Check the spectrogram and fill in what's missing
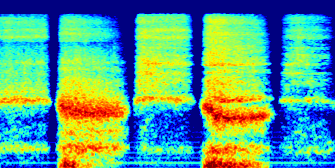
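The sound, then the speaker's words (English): A person demonstrates the rapid, shallow breathing of a panic attack: five quick, loud gasping breaths, alternating sharp inhales and exhales in a steady, hurried rhythm with no talking. “And it's not a breath, like this is how I was breathing.”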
